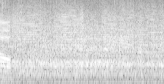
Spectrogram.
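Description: Steady crowd noise from a packed football stadium during open play, an even, unbroken wash of many voices.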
